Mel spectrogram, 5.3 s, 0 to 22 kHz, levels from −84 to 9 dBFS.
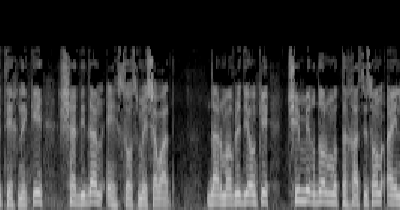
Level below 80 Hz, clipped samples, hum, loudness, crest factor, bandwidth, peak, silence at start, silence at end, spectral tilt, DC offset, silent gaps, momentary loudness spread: -52 dBFS; under 0.1%; none; -19 LUFS; 12 dB; 8.8 kHz; -6 dBFS; 0 s; 0 s; -5.5 dB/octave; under 0.1%; none; 5 LU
